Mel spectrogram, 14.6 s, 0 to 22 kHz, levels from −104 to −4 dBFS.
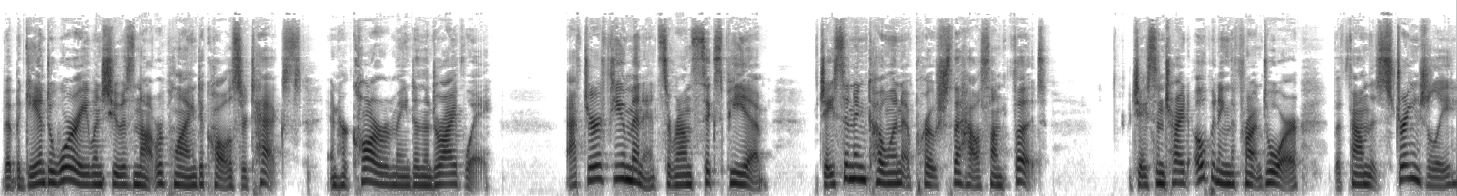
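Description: Speech recording, no technical faults detected.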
